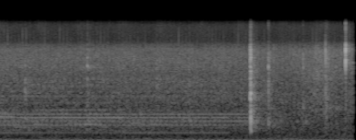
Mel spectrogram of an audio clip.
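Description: The faint tail of a recorded piano quartet: a low held string note dies away over about three seconds, then a single sharp click.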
